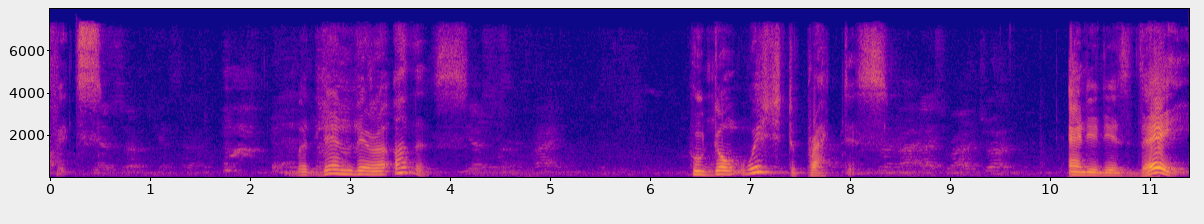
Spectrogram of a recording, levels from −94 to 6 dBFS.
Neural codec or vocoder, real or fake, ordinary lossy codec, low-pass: none; real; AAC, 48 kbps; 7.2 kHz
